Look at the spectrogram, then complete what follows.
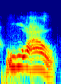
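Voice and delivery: high, slow rejoicing; exultant storyteller; joyful excitement. A narrator's reading. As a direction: lift them up with his joy. Joy at carrying the matzot.

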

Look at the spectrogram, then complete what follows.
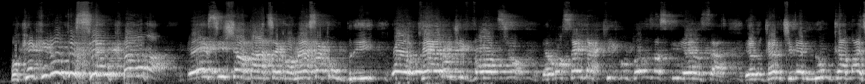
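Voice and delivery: high, loud shouting ultimatum; furious ultimatum. Retold or imitated. Wife threatens divorce, shouting high.

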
